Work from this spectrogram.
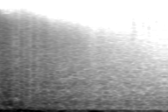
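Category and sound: impact, cannon fire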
